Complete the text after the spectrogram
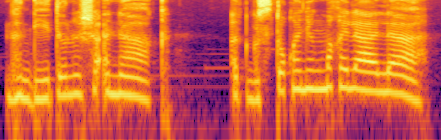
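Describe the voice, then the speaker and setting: Woman acting a gentle, hushed Filipino mother. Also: no echo, clean studio sound, faint music behind, lightly acted. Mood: nervous, tearful. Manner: low, hushed, halting. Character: gentle, nervous young mother.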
